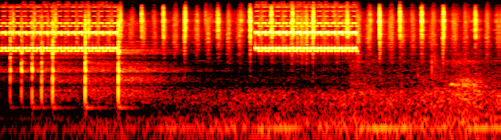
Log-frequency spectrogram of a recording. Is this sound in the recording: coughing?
no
